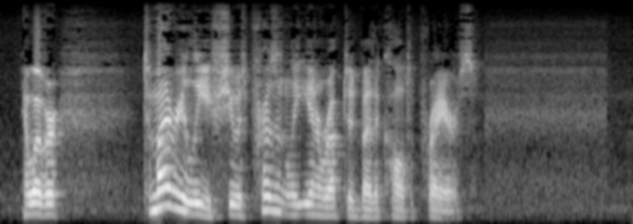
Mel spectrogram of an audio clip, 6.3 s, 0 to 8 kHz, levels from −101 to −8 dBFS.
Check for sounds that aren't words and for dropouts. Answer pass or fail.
pass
